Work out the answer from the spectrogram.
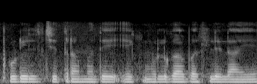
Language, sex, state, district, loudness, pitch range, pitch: Marathi, male, Maharashtra, Aurangabad, -18 LUFS, 120-125 Hz, 120 Hz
